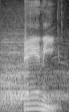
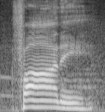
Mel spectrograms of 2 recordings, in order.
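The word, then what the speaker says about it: Fani: right has anybody fonnie Fanny it's pronounced fonnie F ni that's Fanny that's right but she likes it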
